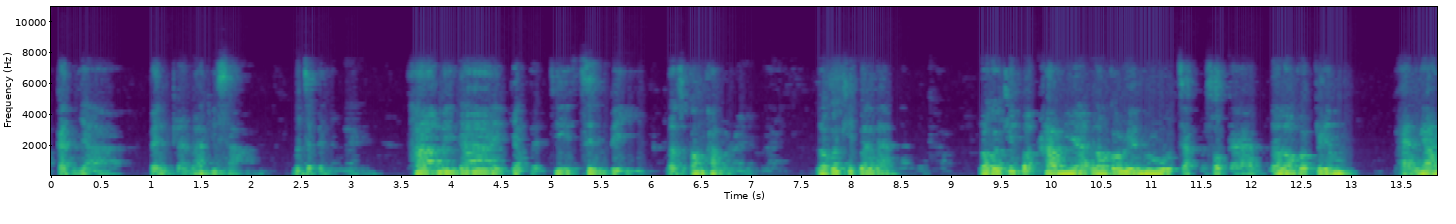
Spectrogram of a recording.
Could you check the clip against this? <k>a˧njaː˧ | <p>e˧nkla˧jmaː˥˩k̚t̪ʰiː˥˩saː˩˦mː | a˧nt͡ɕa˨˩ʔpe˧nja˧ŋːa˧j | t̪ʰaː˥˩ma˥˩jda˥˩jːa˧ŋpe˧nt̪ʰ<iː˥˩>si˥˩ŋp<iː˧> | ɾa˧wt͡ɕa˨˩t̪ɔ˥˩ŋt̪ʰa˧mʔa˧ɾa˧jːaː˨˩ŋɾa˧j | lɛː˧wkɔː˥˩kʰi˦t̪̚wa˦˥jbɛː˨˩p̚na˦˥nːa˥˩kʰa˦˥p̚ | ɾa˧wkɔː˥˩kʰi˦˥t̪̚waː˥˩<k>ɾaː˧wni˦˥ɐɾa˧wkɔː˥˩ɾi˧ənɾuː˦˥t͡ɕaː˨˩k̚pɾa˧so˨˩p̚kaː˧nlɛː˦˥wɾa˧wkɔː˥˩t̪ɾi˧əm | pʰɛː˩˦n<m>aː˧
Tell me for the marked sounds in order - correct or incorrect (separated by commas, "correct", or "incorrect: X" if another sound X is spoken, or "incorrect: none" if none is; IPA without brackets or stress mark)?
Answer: correct, correct, correct, correct, incorrect: kʰ, incorrect: ŋ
